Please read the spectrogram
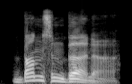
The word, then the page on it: Bunsen burner: British English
